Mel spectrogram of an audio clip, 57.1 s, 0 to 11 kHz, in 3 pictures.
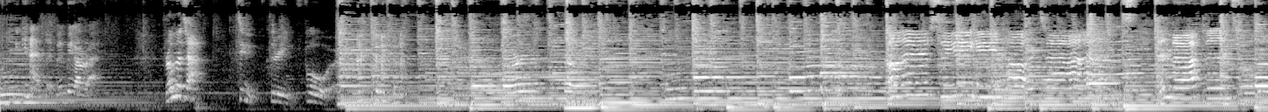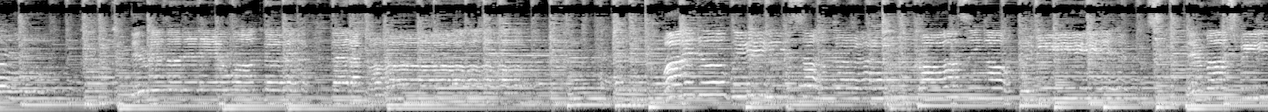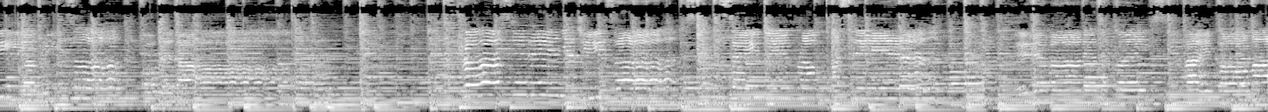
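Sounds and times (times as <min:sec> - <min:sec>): upright bass: 0:00.0 - 0:01.9, 0:04.7 - 0:57.0
acoustic guitar strumming: 0:00.0 - 0:57.0
resonator guitar sliding: 0:05.1 - 0:57.0.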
